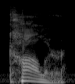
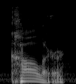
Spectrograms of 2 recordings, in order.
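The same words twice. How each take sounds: First: The vowel is said with the mouth wide open. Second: The vowel is said with the mouth barely open. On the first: The speaker calls it right. "Big mouth" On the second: The speaker calls it wrong. "if your mouth is only open this much"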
